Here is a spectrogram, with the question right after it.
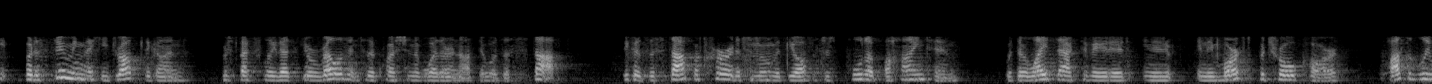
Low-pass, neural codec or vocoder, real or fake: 3.6 kHz; vocoder, 24 kHz, 100 mel bands, Vocos; fake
